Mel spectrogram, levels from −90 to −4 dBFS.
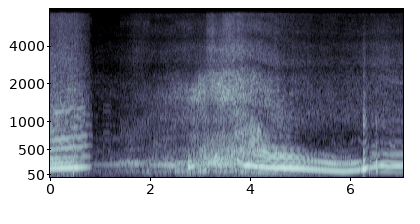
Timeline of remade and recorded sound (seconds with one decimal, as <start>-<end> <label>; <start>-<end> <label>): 0.0-1.4 recorded; 1.4-2.0 remade; 2.0-2.5 recorded; 2.5-3.7 remade; 3.7-7.1 recorded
